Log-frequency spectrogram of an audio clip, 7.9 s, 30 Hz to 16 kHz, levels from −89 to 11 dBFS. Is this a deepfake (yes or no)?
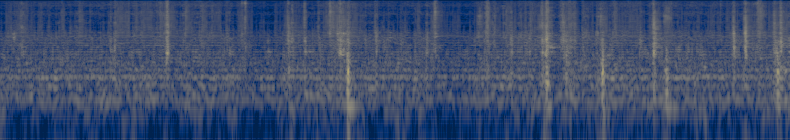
yes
